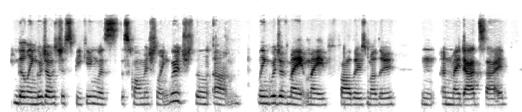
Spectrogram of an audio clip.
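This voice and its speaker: A woman with an American accent, at a moderate pace, in monotone, flat intonation. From Pacific Northwest, British Columbia and Washington. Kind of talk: webinar talk. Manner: many filler hesitations.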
